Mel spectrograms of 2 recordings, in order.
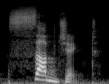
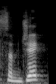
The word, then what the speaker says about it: subject: so i say bio biology is an interesting subject i'm i'm stressing on the first syllable okay now i'm using another example please don't subject the students to any tests so here my stress has moved to the second syllable for example when i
